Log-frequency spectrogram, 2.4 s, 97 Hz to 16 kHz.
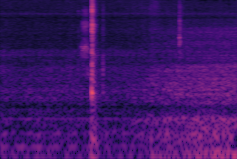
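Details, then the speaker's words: Mercedes 500E W124 HVAC auxiliary fan: a click, then a steady low whirr that swells as it steps from low to high speed. High speed and automatic work normally, though a wiring issue still needs fixing. "And we'll go into high speed. And automatic also works."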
